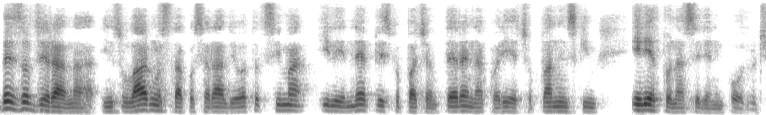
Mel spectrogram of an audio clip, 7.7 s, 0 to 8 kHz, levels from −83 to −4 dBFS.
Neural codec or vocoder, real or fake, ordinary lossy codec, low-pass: codec, 24 kHz, 0.5 kbps, DualCodec; fake; AAC, 32 kbps; 7.2 kHz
